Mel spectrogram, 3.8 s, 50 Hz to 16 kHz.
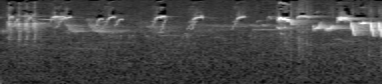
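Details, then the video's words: Nestling Eurasian wrens begging as adults feed them, 8 June 2013: high, thin, curling squeaks in quick irregular series, rising to a louder, denser flurry of chirps in the last second. "Eurasian Wren (Troglodytes troglodytes): Adult feeding nestlings"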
